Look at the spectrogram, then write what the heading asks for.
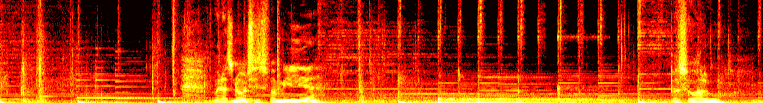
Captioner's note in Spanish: Ruido de la puerta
